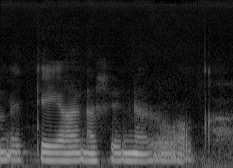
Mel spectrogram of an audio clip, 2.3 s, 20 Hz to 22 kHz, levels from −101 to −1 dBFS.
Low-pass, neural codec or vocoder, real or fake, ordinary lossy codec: none; codec, 44.1 kHz, 2.6 kbps, SNAC; fake; none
